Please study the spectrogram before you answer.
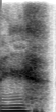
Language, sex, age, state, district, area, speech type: Nepali, female, 30-45, West Bengal, Darjeeling, rural, spontaneous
